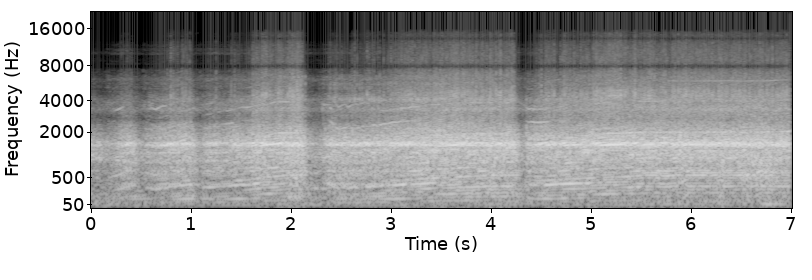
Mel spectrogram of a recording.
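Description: Supercharged 4.2-litre Audi V8 (ABZ) with an Eaton TVS 1900 supercharger, in a rear-wheel-drive Audi A4 B5 drift car, heard onboard, accelerating hard with the revs climbing. There are two brief breaks, about two and four seconds in, like gear changes.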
